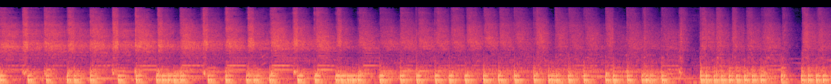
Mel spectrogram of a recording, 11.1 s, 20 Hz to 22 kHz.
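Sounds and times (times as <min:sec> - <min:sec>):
cymbals ringing: 0:00.0 - 0:11.0
gong: 0:00.0 - 0:11.0
lion drum beat: 0:00.0 - 0:11.0.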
